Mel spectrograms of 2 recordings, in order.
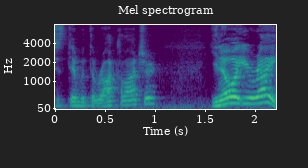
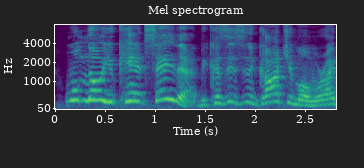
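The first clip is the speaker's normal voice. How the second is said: mock objection; 9 semitones higher, 5 dB louder than usual. Mocking the critic's objection, high and loud. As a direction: protest like an indignant critic.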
